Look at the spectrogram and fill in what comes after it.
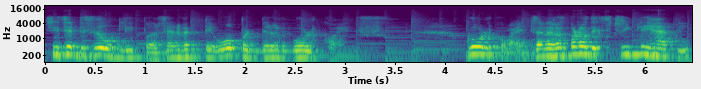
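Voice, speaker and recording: With music in the background, a woman is talking. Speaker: author. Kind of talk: storytelling at a book session. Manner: conversational, hesitant.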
